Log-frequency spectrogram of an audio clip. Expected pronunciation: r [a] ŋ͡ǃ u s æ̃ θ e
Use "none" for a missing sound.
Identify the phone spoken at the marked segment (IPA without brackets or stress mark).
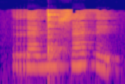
æ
